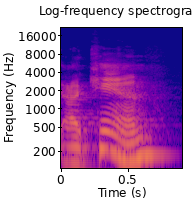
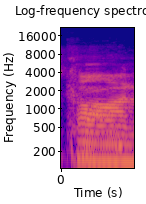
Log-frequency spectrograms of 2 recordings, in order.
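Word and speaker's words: Cannes: Well, they went to to Can that same year, you know, right after Cans, right after I am pronouncing it correctly, right? It's can, but people will tell you it's con and so they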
